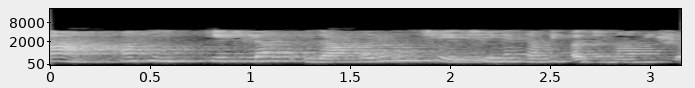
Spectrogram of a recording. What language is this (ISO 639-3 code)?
guj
